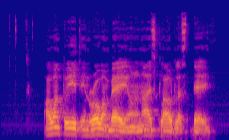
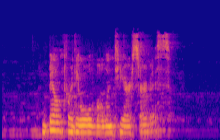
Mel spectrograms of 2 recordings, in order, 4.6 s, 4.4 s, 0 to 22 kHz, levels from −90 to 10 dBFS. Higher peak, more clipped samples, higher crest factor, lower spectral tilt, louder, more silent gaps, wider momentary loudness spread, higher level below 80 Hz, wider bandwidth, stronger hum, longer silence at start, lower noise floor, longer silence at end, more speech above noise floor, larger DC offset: about the same, -2 dBFS vs -2 dBFS; neither; about the same, 16 dB vs 16 dB; about the same, -6 dB/octave vs -5.5 dB/octave; about the same, -19 LUFS vs -17 LUFS; neither; second, 9 LU vs 13 LU; second, -64 dBFS vs -50 dBFS; first, 15 kHz vs 9.6 kHz; neither; first, 0.9 s vs 0.65 s; second, -57 dBFS vs -64 dBFS; second, 0.4 s vs 1 s; second, 39 dB vs 49 dB; neither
